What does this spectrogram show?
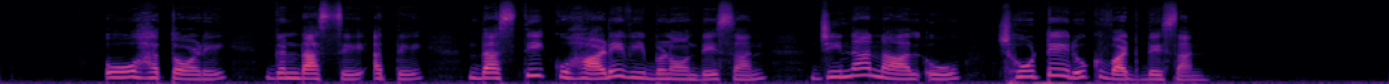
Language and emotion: Punjabi, neutral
